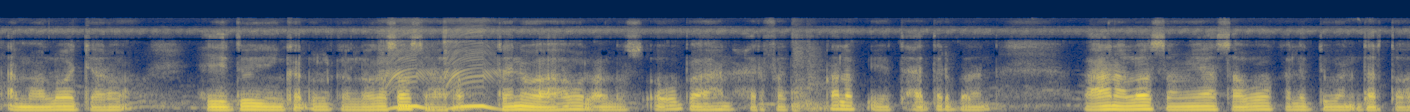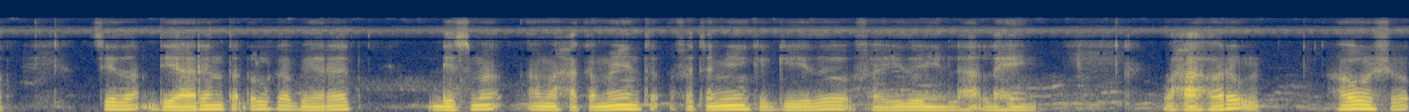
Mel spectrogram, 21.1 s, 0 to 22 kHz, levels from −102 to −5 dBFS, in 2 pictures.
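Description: Throughout the speech, nothing above 11.2 kHz survives, and a heavy gurgling graininess, likely MP2 compression at a low bitrate near 56 kbps, distinguishes it from a simple low-pass filter.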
